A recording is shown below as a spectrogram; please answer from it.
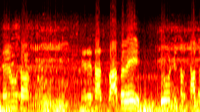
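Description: A man talking close to the microphone, over a steady low outdoor rumble.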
